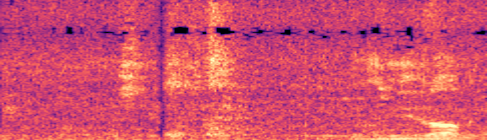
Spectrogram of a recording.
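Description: Restaurant room tone: a steady low hum, with faint voices in the background. Near the end comes a short vocal sound that falls in pitch.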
